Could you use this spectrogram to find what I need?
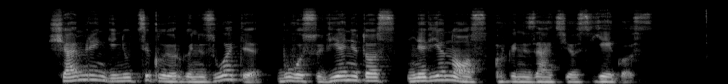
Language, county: Lithuanian, Utena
